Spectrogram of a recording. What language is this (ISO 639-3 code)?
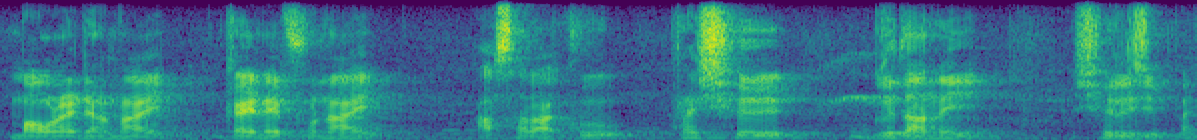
brx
